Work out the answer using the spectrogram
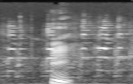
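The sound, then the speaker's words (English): A goose honks once, a short nasal call from a small group of agitated geese near a boardwalk blind, fairly quiet against low steady background noise. “But these geese are, well, basically having a cow out here.”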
